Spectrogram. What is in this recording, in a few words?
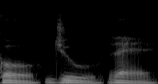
"kojure", concat syllables; Affixing experiment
